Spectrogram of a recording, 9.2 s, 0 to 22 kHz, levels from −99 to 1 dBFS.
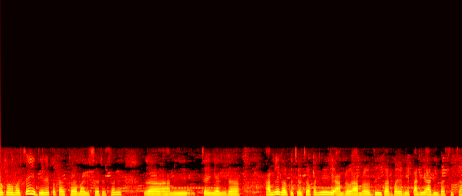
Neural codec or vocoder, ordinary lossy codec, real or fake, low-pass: none; none; real; 5.4 kHz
